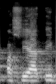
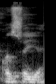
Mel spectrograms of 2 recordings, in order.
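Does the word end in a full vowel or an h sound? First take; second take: full vowel; h sound. First: The word ends with a full -ti syllable. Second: The word ends with a soft h sound. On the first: This is the underlying full form. "Aslinya qasiyati" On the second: This is how it is read at a stop. "bacanya qasiyah"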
